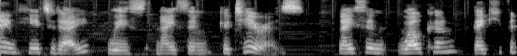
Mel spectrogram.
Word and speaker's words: Gutierrez: Heroes welcome I am here today with Nathan Gutierrez Nathan welcome thank you for joining me and have I pronounced your surname correctly thank you for having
